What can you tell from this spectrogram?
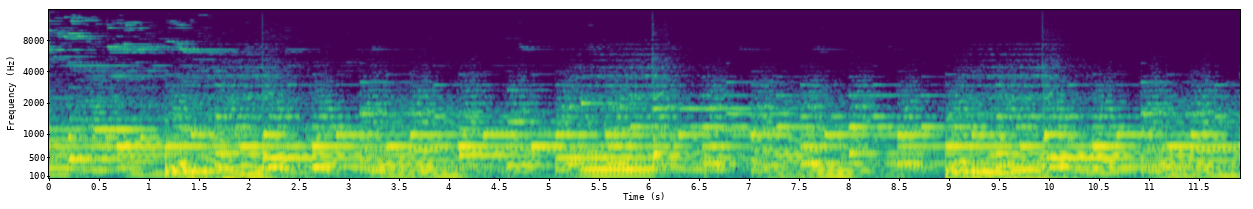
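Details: Gentle, sad background music with sustained chords and soft piano-like notes plays on, with no animal sound.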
